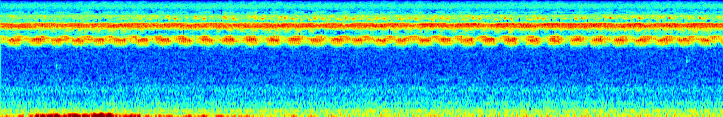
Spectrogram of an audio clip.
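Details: Chirping insects form a steady high-pitched wall of trills, the lower one pulsing quickly and evenly, with a soft low thump near the first second.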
